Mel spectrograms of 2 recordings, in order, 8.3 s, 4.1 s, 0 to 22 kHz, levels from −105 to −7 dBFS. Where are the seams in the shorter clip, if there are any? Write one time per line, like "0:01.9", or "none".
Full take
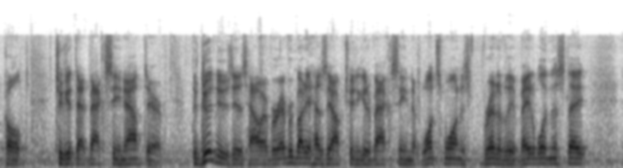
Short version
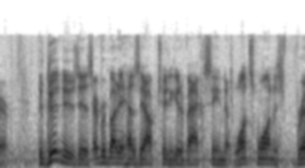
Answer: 0:01.2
